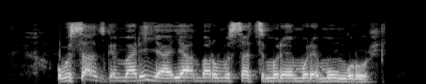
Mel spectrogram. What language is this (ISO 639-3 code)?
kin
